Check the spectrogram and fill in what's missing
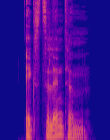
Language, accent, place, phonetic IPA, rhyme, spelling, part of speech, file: German, Germany, Berlin, [ɛkst͡sɛˈlɛntəm], -ɛntəm, exzellentem, adjective, De-exzellentem.ogg
- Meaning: strong dative masculine/neuter singular of exzellent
